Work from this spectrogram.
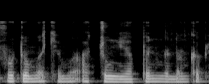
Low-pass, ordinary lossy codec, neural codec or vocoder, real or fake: none; none; codec, 16 kHz, 8 kbps, FreqCodec, smaller model; fake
